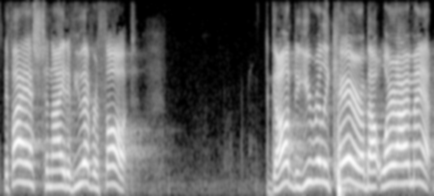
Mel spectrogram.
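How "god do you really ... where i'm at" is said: raised, higher voice asking God if he cares; doubting cry to God. Acted. Imagined doubting prayer to God.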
